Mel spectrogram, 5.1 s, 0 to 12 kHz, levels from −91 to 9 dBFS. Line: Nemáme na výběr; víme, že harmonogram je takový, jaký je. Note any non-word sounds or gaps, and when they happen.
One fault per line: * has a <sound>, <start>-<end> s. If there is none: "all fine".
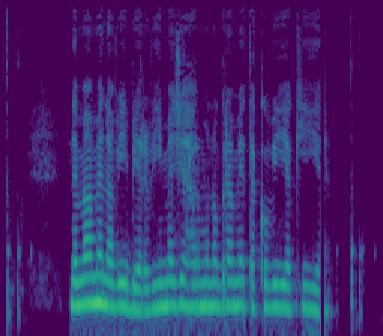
* has a dropout, 4.3-4.3 s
